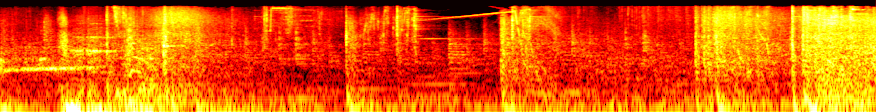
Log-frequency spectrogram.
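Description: Gunfire in the video game Control comes in scattered bursts and sharp cracks with thuds and crashes among them, moderately loud against a busy game soundscape.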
